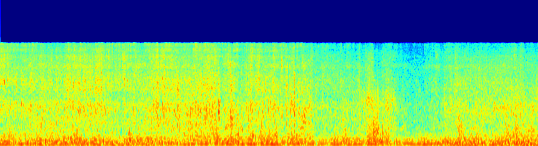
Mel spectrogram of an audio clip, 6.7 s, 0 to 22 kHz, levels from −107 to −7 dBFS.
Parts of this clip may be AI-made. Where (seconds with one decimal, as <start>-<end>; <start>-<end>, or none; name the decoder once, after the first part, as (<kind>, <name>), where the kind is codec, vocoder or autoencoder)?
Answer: 0.0-0.6 (vocoder, Vocos); 2.1-5.4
